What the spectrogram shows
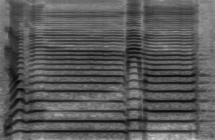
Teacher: मीम साकिन, उसके बाद बा है तो नाक में आवाज़ पैदा करेंगे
